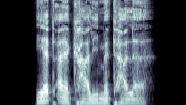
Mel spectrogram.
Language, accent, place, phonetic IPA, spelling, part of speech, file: German, Germany, Berlin, [ˈeːɐ̯tʔalˌkaːlimetalə], Erdalkalimetalle, noun, De-Erdalkalimetalle.ogg
- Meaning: nominative/accusative/genitive plural of Erdalkalimetall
